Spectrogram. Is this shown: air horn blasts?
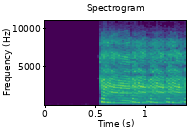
yes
